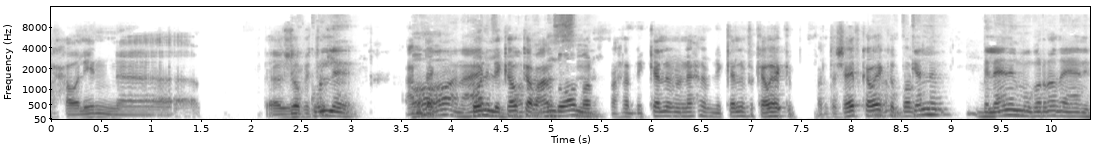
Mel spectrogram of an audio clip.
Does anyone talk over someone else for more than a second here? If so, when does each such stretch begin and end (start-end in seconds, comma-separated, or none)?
4.0-5.3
